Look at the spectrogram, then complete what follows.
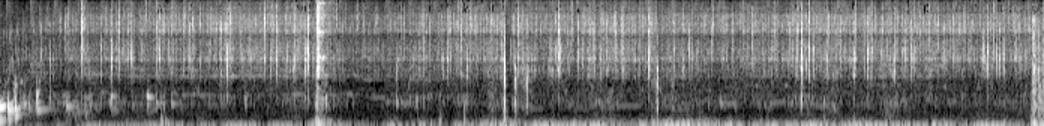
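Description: Underwater sound on a reef picked up through a camera housing: a steady hiss and low water rumble with a dense crackle of short clicks, and one louder knock about three seconds in.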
